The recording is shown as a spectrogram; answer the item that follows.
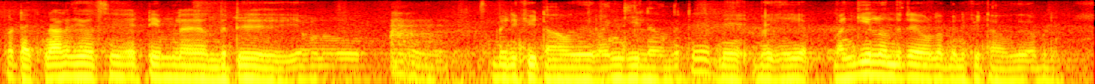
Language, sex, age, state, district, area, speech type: Tamil, male, 18-30, Tamil Nadu, Tiruchirappalli, rural, spontaneous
